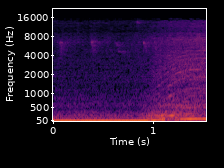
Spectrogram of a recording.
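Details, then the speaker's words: Toyota Vios 2017 at idle, before repair: heavy deep droning hum that swells louder; owner suspects the oil pump itself, not confirmed. "tsaka kung mapapansin may Ugong yun ang ingay talaga Grabeng Ugong niya Ang ang pagkakaalam ko yang Ugong na yan e d sa oil pum mismo sir"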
